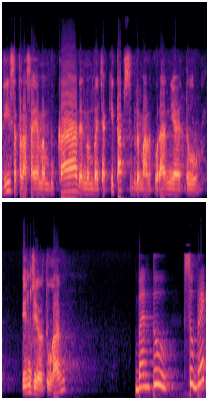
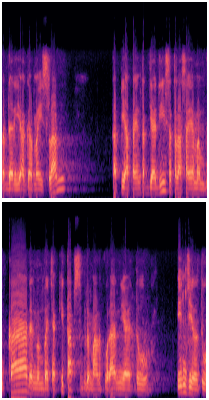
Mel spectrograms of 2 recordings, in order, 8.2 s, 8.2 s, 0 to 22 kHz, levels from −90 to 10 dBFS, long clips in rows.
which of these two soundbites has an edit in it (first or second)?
first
